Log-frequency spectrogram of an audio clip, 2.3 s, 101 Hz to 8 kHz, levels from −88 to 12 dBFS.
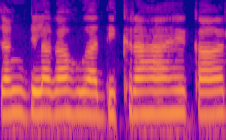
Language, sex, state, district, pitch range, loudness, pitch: Hindi, female, Uttar Pradesh, Deoria, 230-235 Hz, -15 LUFS, 230 Hz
